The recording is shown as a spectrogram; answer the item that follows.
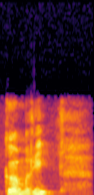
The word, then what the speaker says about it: Comrie: Comrie, donc, pas conneries, Comrie.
